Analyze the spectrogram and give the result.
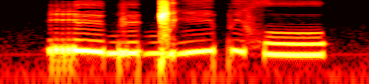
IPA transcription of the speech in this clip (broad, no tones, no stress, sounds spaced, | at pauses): r yː b yː ɡ͡ǁ iː p i f oː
